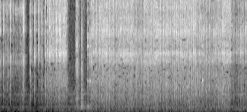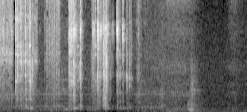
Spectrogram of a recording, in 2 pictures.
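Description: A stiff wire brush scrubs a metal plate.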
